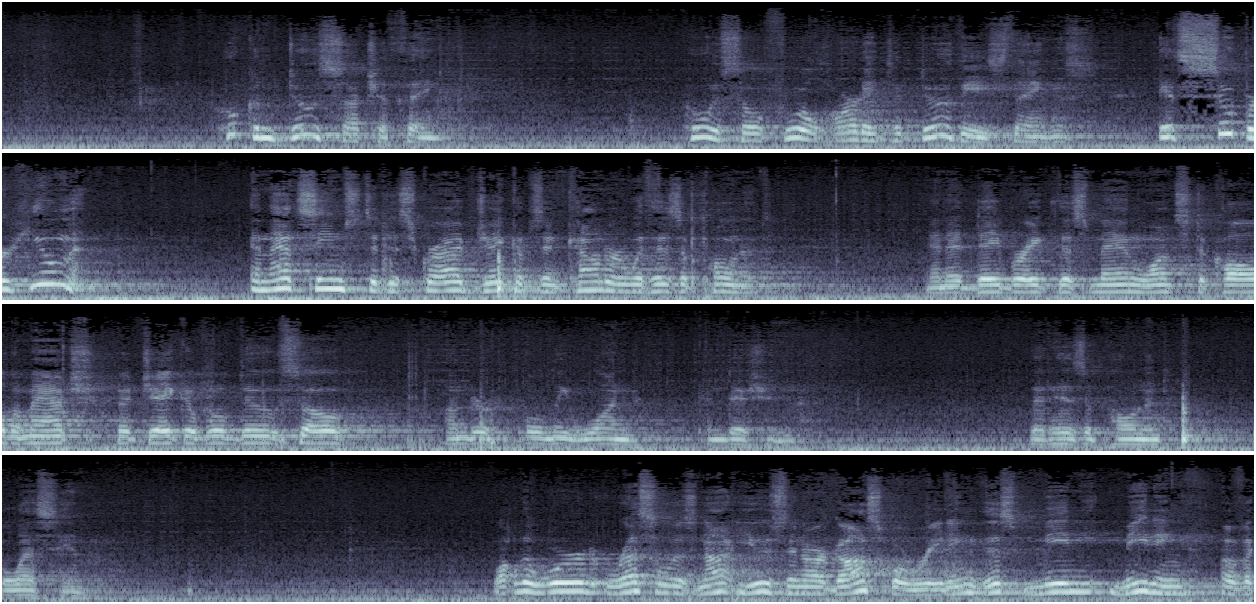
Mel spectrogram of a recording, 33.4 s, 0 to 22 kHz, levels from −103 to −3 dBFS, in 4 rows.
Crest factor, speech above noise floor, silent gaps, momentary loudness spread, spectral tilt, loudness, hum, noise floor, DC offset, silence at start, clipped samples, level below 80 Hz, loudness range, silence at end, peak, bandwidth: 20 dB; 23 dB; none; 18 LU; -7.5 dB/octave; -26 LUFS; none; -48 dBFS; under 0.1%; 0 s; under 0.1%; -46 dBFS; 10 LU; 0 s; -6 dBFS; 15 kHz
